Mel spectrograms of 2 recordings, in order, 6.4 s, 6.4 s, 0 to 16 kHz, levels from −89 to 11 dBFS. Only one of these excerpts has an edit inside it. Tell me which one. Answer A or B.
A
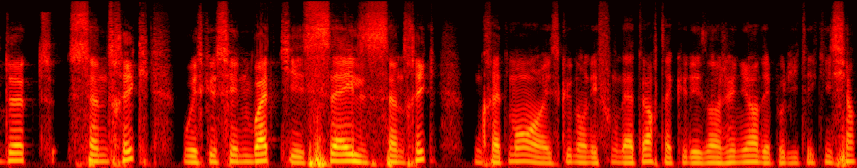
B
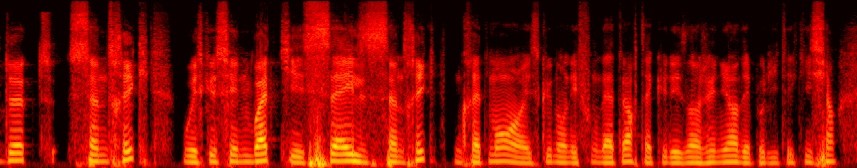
B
